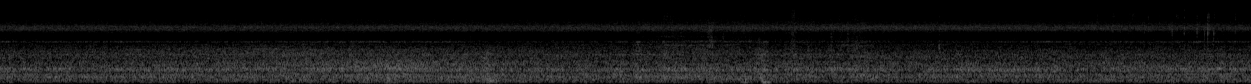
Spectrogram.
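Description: Steady background hiss and hum of room tone, with a faint tap a little past halfway.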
